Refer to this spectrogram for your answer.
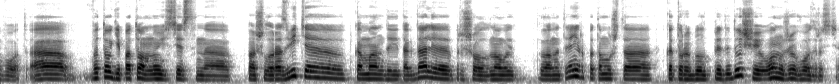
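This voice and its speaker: Here is a man with an unremarkable speaking voice and ordinary pitch variation, going at a moderate pace. The recording is very clean, with a silent background. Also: fairly high pitch for a man. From Russia, Volgograd. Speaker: student football team captain. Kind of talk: interview.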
